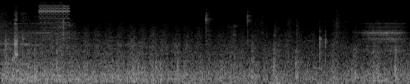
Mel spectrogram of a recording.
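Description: Train running on the surface in Metro Exodus, a continuous mechanical rumble with clattering and clicking of wheels and wagons, close and steady, with bright metallic squeals above.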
